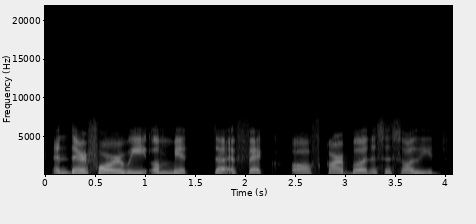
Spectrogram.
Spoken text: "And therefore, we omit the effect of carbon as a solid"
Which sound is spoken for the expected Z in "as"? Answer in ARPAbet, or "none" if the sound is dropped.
S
